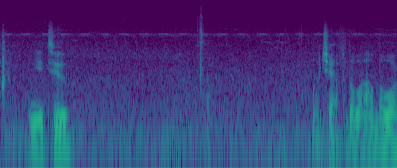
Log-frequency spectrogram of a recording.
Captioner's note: footstep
